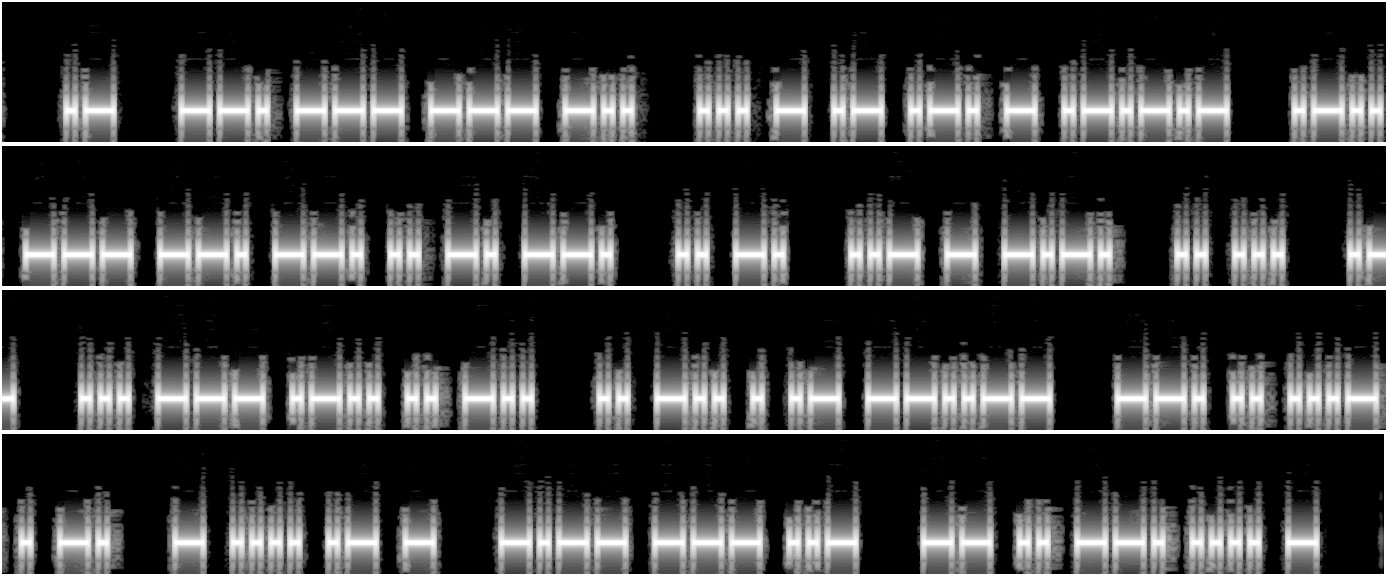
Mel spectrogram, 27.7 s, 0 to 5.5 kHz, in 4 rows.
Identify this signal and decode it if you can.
Morse code, heard as a keyed tone, about 25 wpm, 600 Hz. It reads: A GOOD START. LOGGING IN UTC IS A SOLID IDEA, GIVEN THAT YOU MIGHT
